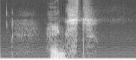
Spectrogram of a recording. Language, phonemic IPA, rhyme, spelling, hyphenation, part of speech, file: Dutch, /ɦɛŋst/, -ɛŋst, hengst, hengst, noun, Nl-hengst.ogg
- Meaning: 1. stallion (male horse, especially uncastrated) 2. a very hard hit, like given by a angrily kicking stallion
